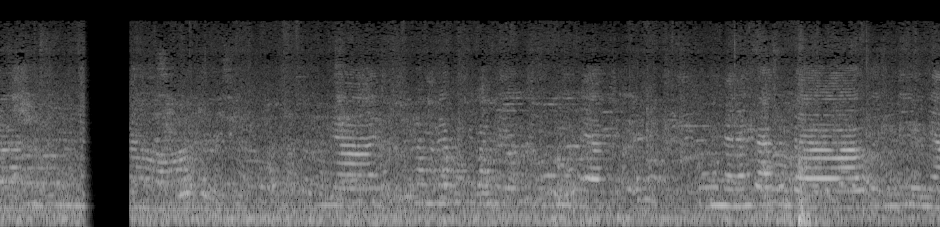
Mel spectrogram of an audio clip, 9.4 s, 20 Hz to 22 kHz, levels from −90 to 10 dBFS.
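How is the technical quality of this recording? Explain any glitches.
The recording has one glitch, a call audio freeze. From 0.83 to 1.32 s the sound stalls. It continues briefly as a fading buzz, then about 0.35 s of silence. This is likely packets held up in transit, emptying the jitter buffer. Playback then resumes where it stopped, so nothing is lost. The sound simply arrives about 0.46 s later.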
